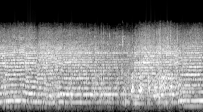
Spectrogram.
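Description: Film background score: music with long held notes that shift in pitch every second or so.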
